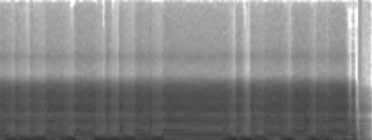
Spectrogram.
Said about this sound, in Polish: Gdzieś tu się zamyka i overdrive, przester.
